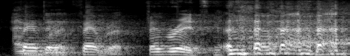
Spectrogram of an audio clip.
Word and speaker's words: FAVORIOT: Don't pronounce with the spelling. The spelling. Forget about the spelling. Just pronounce it. But the spelling is quite cool because it ends with the IoT. So that's why it's called favorite.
